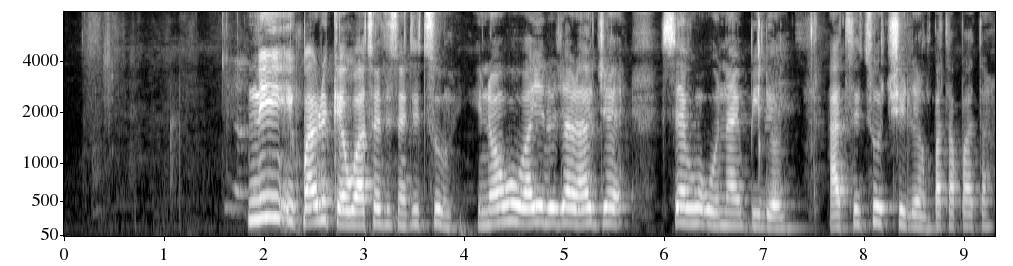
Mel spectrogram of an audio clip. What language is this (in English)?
Yoruba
